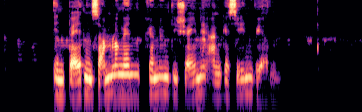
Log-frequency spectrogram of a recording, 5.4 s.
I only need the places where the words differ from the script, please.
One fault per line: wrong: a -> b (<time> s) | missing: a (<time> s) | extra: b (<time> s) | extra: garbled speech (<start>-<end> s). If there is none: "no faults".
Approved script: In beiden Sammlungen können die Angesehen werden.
extra: Scheine (2.6 s)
